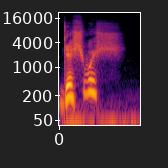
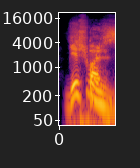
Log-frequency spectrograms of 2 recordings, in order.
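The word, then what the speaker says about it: GISHWHES: So I'm going to call it Gishwas. Gishwas. What did you call it? Gishwas, I think. Gishwish? Yeah, I mean, I put a little bit more of a wez at the end than a whoosh. Gishwas.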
